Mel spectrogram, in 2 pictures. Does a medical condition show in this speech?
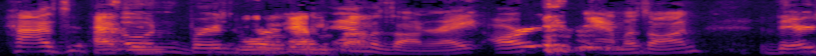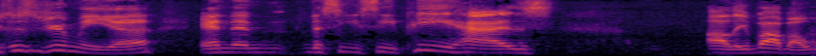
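No.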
